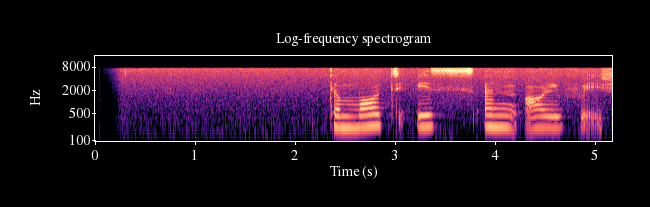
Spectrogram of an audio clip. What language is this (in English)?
Javanese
